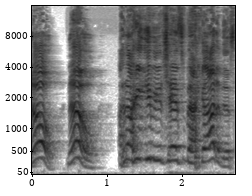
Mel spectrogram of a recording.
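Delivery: mock aggressive heated yell, very high, shrill and loud. Retelling an argument during an interview, imitating Alex Jones getting aggressive. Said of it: "getting like really aggressive with it".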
